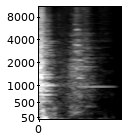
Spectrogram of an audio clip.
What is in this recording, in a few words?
2handed sword strike muted; Rust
